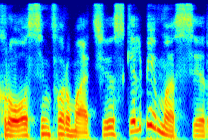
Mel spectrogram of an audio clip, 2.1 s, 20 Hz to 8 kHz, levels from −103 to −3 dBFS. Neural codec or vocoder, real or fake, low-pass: codec, 24 kHz, 3.1 kbps, DualCodec; fake; 7.2 kHz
